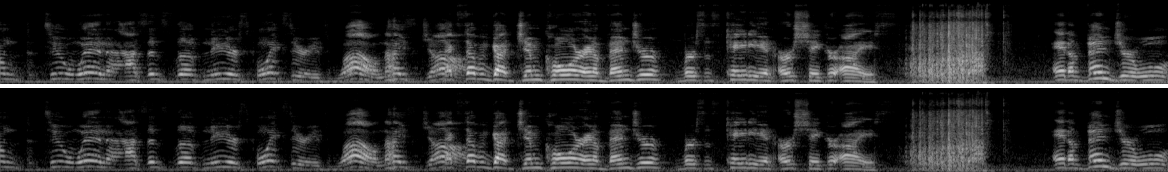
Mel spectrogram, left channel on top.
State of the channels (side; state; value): right; quieter; 3.9 dB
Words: 2 win since the New Year's Point series. Wow, nice job. Next up, we've got Jim Kohler and Avenger versus Katie and Earthshaker Ice. And Avenger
